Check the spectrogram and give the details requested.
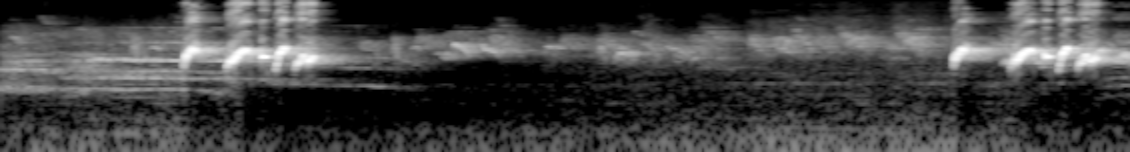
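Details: Caged red-whiskered bulbul in morning song training; a loud burst of rapid, swooping whistled notes, a few seconds of quieter warbling, then the same bright phrase again.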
